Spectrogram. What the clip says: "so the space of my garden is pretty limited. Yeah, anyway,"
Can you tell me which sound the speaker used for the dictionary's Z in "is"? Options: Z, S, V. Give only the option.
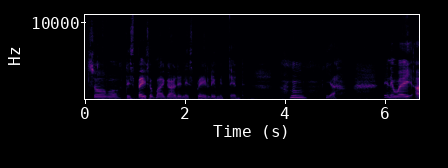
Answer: S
